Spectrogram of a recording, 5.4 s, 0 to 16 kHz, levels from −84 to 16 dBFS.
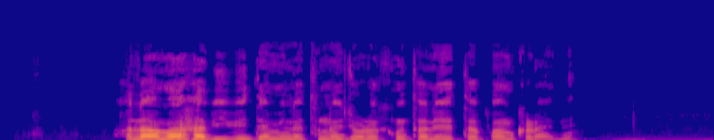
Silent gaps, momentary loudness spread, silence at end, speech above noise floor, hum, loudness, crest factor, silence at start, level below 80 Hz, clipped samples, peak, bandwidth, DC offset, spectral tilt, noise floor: none; 16 LU; 1.05 s; 51 dB; none; -23 LUFS; 22 dB; 0.9 s; -68 dBFS; under 0.1%; -2 dBFS; 11 kHz; under 0.1%; -6.5 dB/octave; -74 dBFS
